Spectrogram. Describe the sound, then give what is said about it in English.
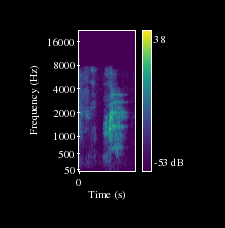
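Puppies barking: two short bursts of high, thin yips, close together and fairly clear. “And if you hear my dogs in the background, I apologize. They're puppies.”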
